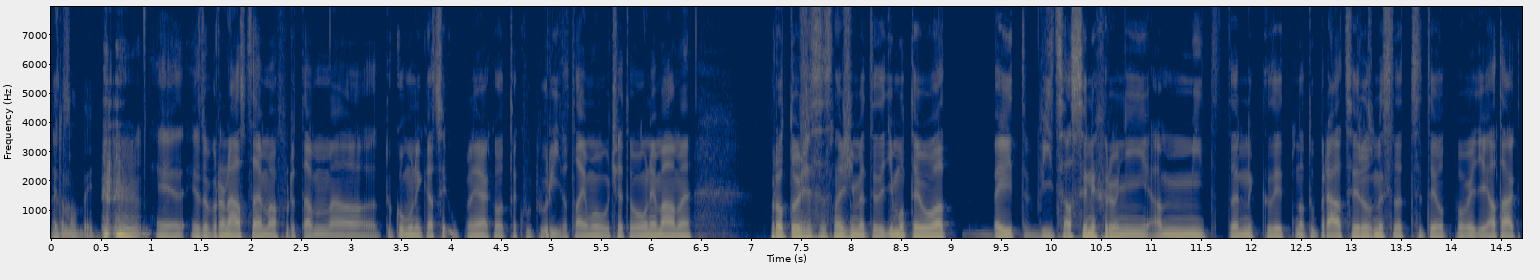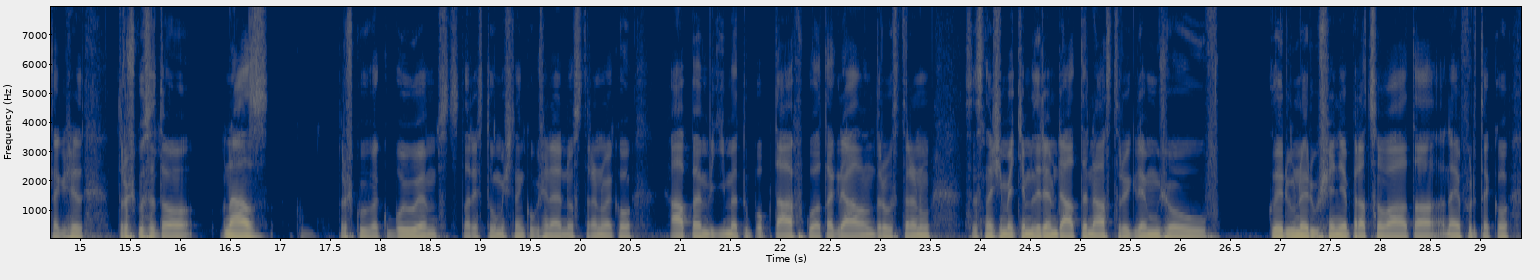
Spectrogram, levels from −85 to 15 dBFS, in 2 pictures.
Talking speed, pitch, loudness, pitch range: 175 wpm, 100 Hz, -29 LUFS, 95-105 Hz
